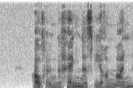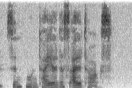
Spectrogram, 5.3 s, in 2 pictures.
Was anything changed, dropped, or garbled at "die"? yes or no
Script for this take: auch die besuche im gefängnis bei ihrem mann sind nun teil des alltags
yes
